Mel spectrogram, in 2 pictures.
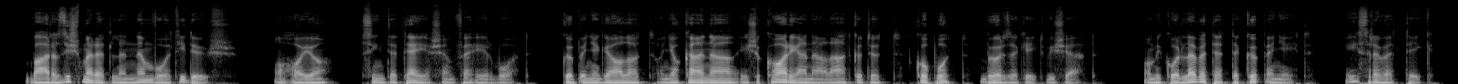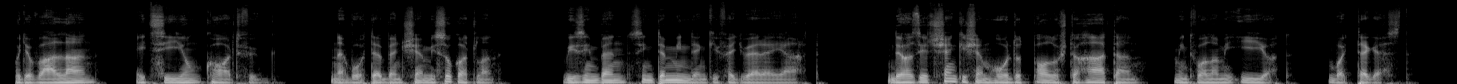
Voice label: male hungarian voice over talent narrative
